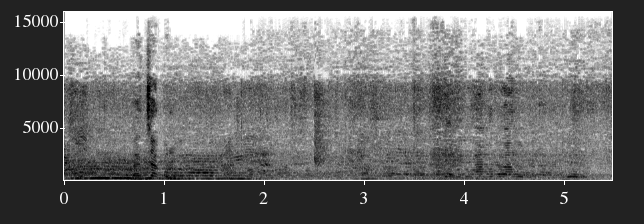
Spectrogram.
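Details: During the unloading of large cattle in Indonesia, a moo opens the recording and trails off within two seconds, followed by busy chatter, a bang and music.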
